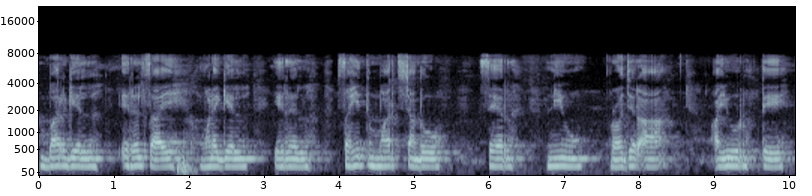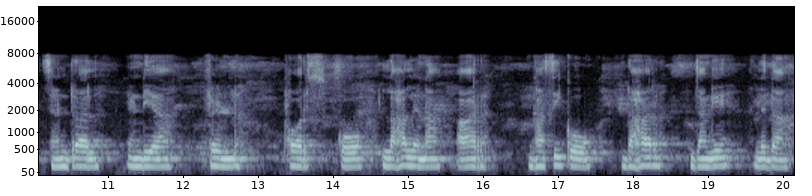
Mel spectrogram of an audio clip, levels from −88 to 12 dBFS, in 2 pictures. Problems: constant background noise, echo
